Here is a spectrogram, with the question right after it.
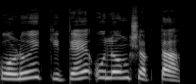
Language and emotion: Goan Konkani, neutral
